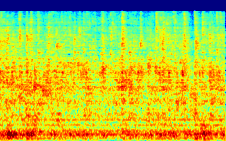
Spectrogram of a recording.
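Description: A steady, even hiss with no clear events in it.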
